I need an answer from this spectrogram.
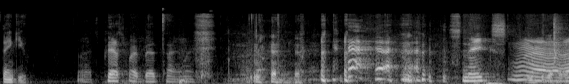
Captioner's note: laughing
